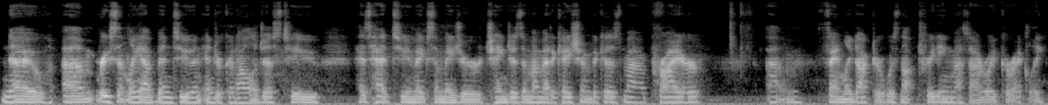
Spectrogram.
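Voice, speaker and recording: A fairly slow pace with audible room echo. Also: woman. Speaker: mock patient. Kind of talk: casual answers in role-play.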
